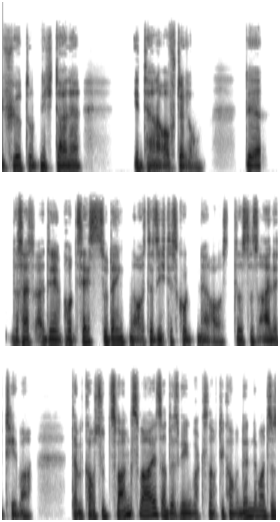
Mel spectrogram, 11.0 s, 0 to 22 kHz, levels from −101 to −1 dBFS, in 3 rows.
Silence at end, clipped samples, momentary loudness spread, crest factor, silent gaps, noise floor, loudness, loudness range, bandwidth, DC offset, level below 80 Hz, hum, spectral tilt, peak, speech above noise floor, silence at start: 0 s; under 0.1%; 9 LU; 18 dB; none; -64 dBFS; -18 LUFS; 3 LU; 12.5 kHz; under 0.1%; -48 dBFS; none; -5 dB/octave; 0 dBFS; 46 dB; 0 s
